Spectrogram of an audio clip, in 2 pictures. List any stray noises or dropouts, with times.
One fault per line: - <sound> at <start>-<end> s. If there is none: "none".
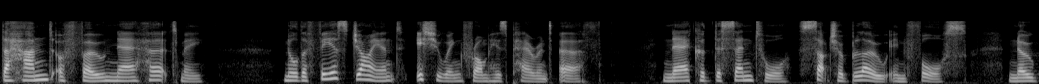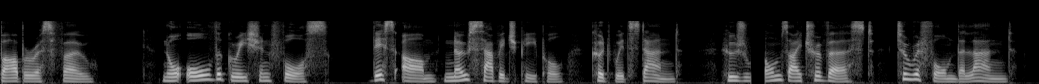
- dropout at 17.9-18.0 s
